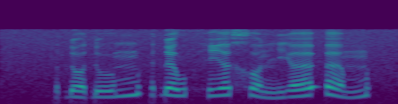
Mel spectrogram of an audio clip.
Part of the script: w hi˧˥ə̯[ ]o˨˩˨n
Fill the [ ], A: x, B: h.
A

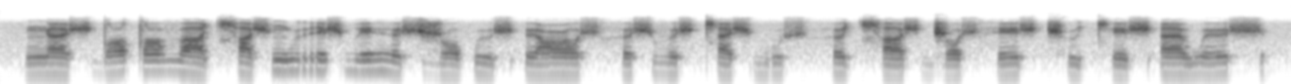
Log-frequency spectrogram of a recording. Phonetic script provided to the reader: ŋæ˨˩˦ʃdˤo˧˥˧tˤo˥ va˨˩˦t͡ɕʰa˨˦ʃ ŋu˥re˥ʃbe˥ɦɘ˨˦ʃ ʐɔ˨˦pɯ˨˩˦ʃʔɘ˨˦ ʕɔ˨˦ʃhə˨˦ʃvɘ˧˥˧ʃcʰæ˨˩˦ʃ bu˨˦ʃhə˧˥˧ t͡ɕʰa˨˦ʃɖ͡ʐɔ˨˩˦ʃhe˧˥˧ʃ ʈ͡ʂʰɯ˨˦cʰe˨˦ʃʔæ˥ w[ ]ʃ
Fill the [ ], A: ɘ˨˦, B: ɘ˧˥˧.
B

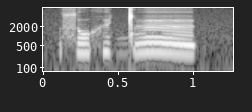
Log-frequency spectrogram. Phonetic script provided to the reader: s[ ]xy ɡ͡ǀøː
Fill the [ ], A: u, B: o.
A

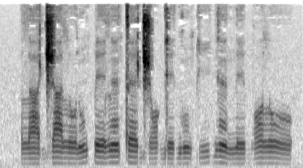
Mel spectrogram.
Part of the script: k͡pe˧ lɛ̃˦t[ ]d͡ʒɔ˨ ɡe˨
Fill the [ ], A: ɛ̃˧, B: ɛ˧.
B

